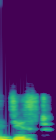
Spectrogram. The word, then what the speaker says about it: xyst: दोस्तों एक्स के बाद जब भी वाई आता है तो भी एक्स का उच्चारण हमने जय करना है। वाई को ई की मात्रा पढ़ते हैं और एस का उच्चारण स करना है और टी को ट पढ़ना है, यानी कि जिस्ट।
